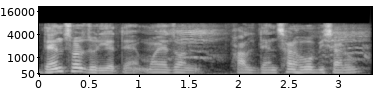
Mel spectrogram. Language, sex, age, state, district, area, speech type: Assamese, male, 45-60, Assam, Darrang, rural, spontaneous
